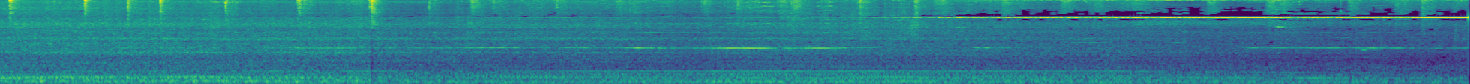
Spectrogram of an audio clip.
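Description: Narrow-gauge passenger coaches rolling past close by, a steady rumble and clatter of wheels on the rails, with a thin wheel squeal that comes and goes.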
